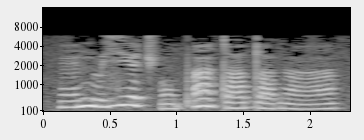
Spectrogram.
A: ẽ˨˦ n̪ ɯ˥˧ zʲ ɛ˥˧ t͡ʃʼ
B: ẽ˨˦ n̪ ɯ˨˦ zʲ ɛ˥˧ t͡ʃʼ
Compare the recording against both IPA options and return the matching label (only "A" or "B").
B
